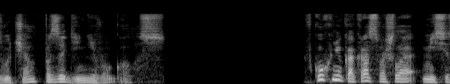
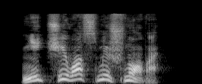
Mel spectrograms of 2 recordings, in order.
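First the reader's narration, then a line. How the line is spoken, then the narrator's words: Sharp scolding shout. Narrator (Russian): прикрикнул на них мистер Уизли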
